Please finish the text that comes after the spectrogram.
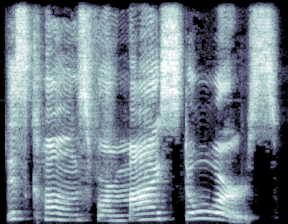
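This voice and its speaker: A woman voicing a greedy, excitable male squirrel who hoards food, exclaiming emphatically in a storybook read-aloud. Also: high-pitched, very slow, vocal fry, voice pushed up, exaggerated voice. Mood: combative.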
